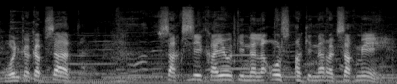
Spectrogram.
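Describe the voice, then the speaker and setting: A man's voice: high voice, fairly even intonation, moderate pace, close to an everyday voice. A man with an Ilocano accent playing an emotional husband and father in a radio drama. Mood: happy. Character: remorseful, defensive Filipino husband and father Jojo. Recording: soft music bed behind.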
